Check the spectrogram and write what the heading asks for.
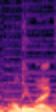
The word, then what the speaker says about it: Poliwag: Uh, I do cuz I definitely used to pronounce it uh differently as a kid. Oh, it's a Poliwag. No, Poliw. No, Poliwag.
